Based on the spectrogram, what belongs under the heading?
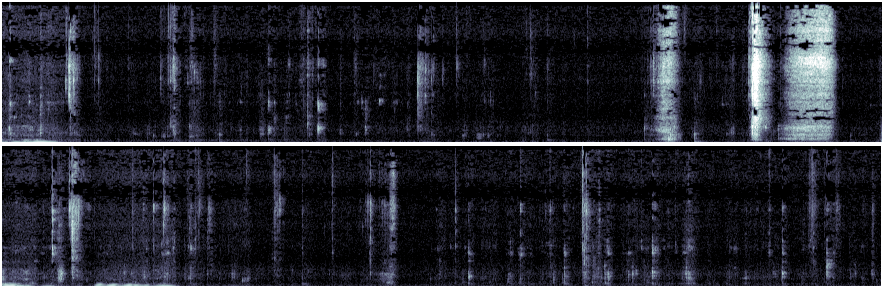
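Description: Close-up chewing of chewy fried tapioca-and-egg skewers (cilor) in sauce, with small wet mouth clicks. A few sharp breath-like noises come about seven to eight seconds in, followed by two short low hums.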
